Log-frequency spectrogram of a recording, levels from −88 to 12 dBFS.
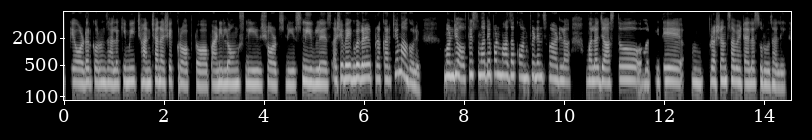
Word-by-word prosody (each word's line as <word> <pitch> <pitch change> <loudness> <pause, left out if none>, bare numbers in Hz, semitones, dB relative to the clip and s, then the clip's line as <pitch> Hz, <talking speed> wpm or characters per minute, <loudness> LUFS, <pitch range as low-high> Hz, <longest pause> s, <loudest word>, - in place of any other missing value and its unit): ते - - -4
ऑर्डर 205 +1 0
करून 205 -1 +1
झालं, 200 -1 0
की 220 - -2
मी 215 +1 +3
छान-छान 210 +1 +2
असे 205 +1 -2
क्रॉप-टॉप 185 -2 -3
आणि 195 +1 +2
long 195 0 +3
slew, 195 -1 +1
short 190 -2 -3
slew, 190 -1 -2
sleeveless 200 -2 +2
असे 230 +3 -1
वेगवेगळे 255 +1 +5
प्रकारचे 245 +4 -4
मागवले. 205 - -1 0.5
म्हणजे 295 +1 +6
ऑफिसमध्ये 305 +3 0
पण 320 -1 0
माझा 295 -1 +1
कॉन्फिडन्स 275 0 -1
वाढला. 230 -4 -2 0.4
मला 225 0 +2
जास्त 210 0 -2
तिथे 220 -1 0 0.6
प्रशंसा 225 +2 0
भेटायला 200 -1 0
सुरू 195 -1 -1
झाली 170 -3 -3
215 Hz, 130 wpm, -24 LUFS, 195-245 Hz, 0.6 s, म्हणजे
